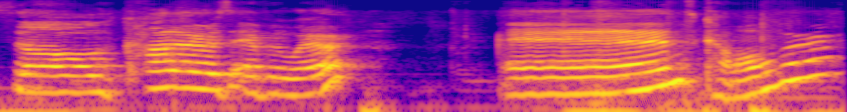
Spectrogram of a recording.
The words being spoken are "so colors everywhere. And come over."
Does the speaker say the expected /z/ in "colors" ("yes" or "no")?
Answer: yes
